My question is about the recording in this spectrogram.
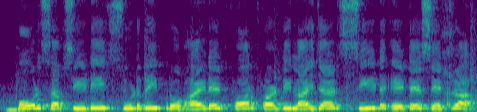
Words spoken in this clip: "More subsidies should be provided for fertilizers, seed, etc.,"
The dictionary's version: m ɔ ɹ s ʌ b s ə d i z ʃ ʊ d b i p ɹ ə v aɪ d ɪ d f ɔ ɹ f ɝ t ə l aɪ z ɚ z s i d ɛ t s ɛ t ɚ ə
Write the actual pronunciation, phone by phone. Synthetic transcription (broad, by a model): m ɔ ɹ s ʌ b s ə d i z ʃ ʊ d b i p ɹ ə b aɪ d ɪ d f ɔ ɹ p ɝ t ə l aɪ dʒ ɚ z s i d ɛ t s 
